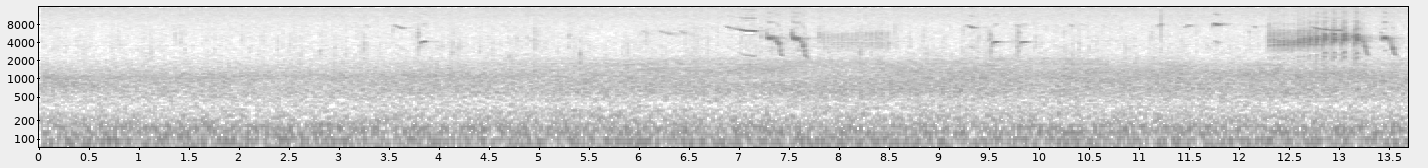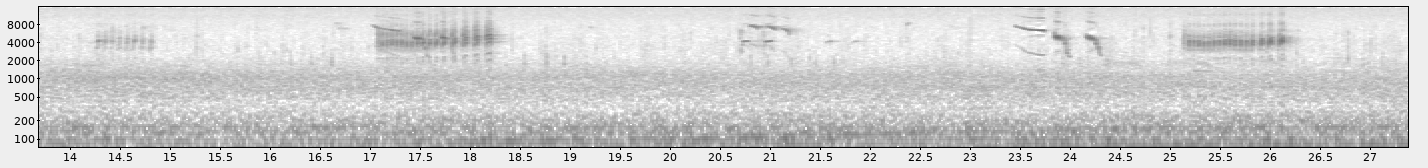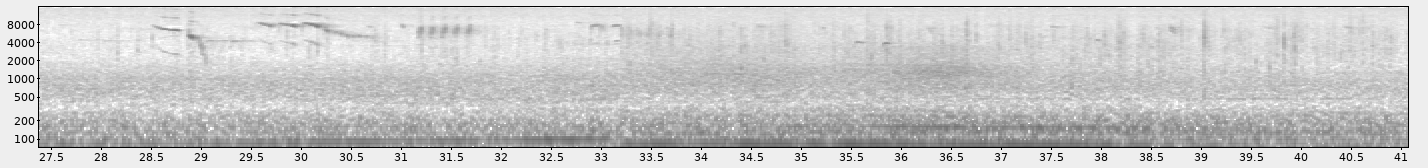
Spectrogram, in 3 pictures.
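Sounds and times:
low background rumble: 0.0 - 41.0.

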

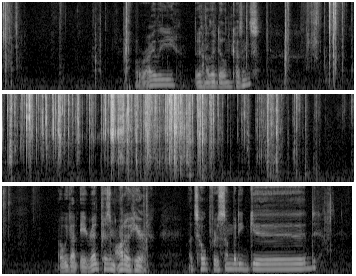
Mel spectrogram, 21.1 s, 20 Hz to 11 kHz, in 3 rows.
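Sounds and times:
foil wrapper tearing and crinkling: 6.1 - 13.4.

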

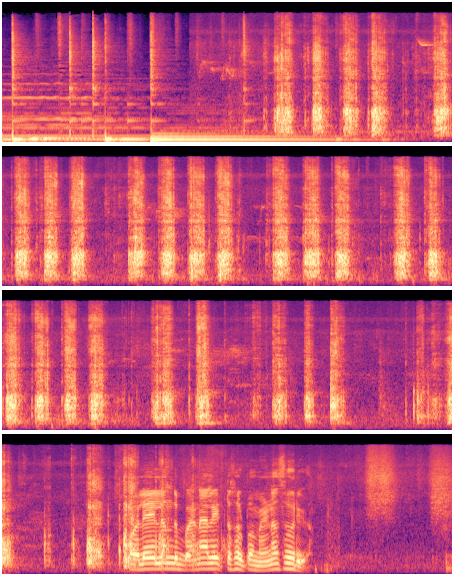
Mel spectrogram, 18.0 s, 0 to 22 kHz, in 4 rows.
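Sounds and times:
coconut rasping on scraper blade: 2.4 - 16.0.

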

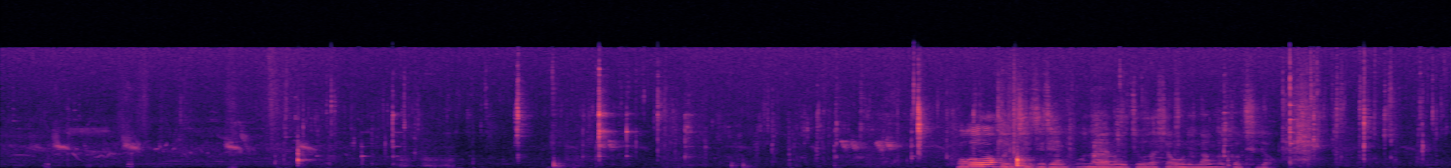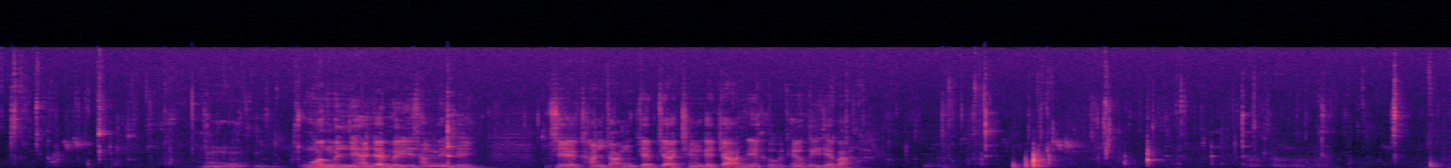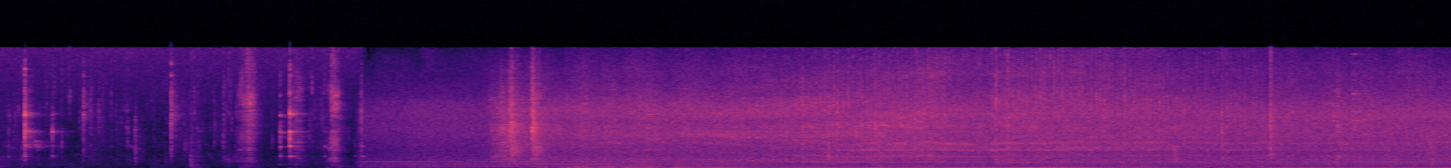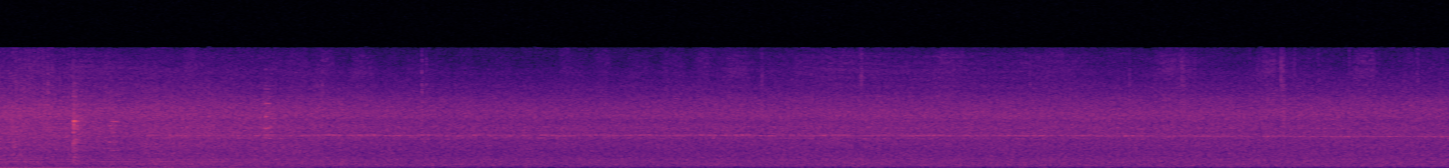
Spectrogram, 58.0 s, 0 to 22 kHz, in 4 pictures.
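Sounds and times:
soft eating sounds: 0.0 - 48.0
chopsticks clinking against bowls: 3.0 - 4.4, 5.1 - 10.4, 18.9 - 19.2, 25.7 - 27.8, 28.4 - 32.8
chopsticks clicking on bowls: 5.1 - 13.3, 28.4 - 31.2.

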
